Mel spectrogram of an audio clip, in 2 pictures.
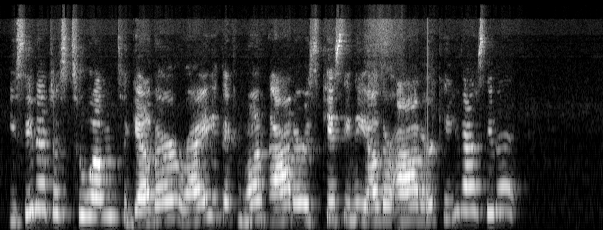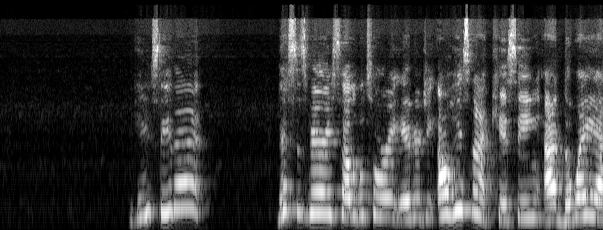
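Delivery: high, delighted gushing over the card; excited gushing. Real, not acted. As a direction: point it out with real delight, pitch way up. Excited about otters on card.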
